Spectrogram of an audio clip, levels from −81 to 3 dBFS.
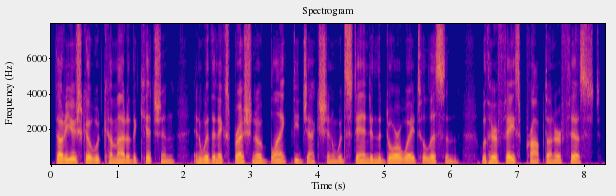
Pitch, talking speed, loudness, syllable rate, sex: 135 Hz, 200 wpm, -19 LUFS, 5.1 syllables/s, male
